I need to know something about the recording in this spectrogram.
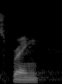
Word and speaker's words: Xspring: It's spelled with an X, but it's called Spring, which you're trying to get developers onto it.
